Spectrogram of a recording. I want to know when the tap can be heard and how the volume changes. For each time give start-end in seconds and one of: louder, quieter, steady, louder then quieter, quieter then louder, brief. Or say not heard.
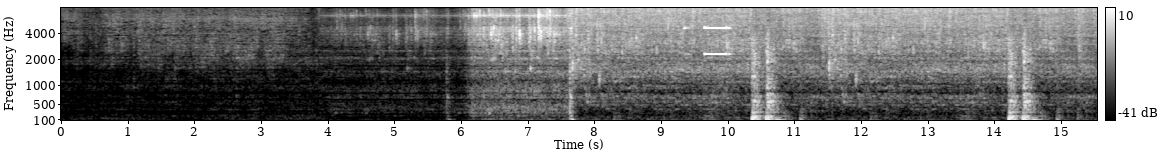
0.0-15.4 louder.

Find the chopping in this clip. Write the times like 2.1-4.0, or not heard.
not heard.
